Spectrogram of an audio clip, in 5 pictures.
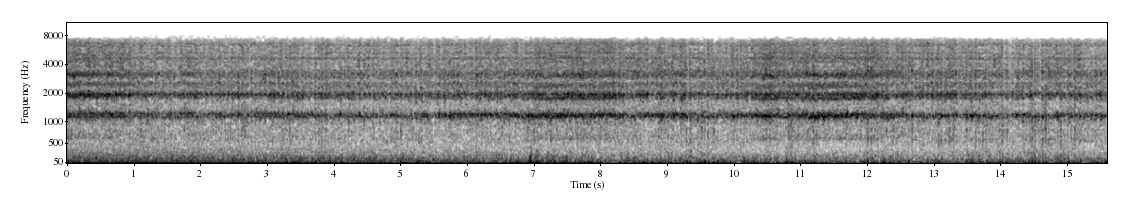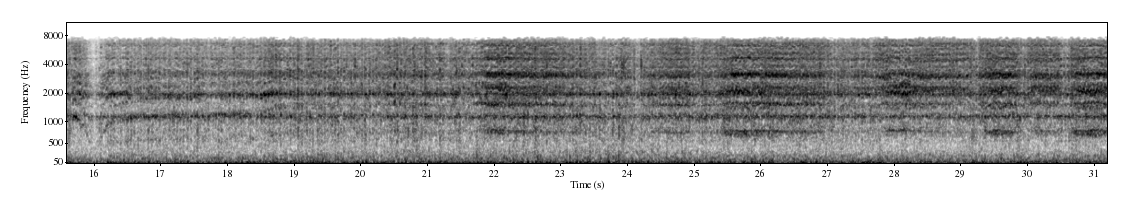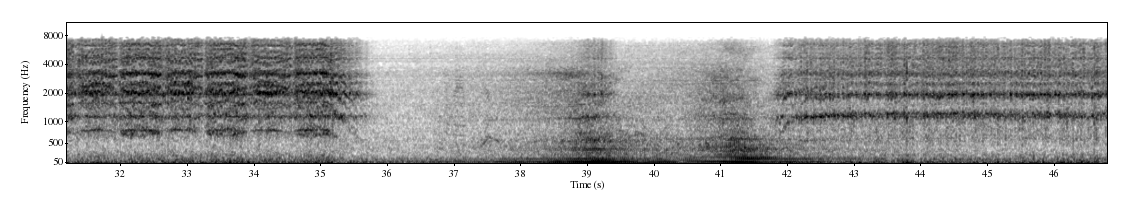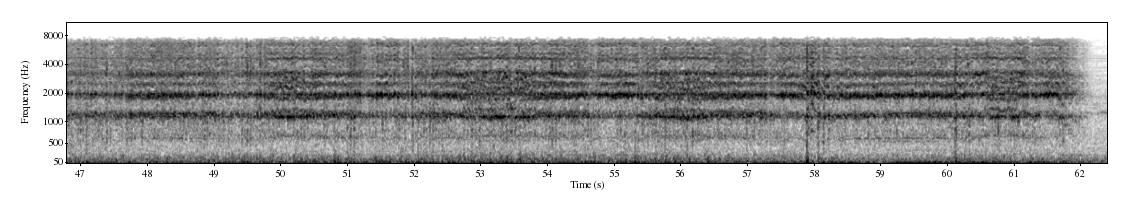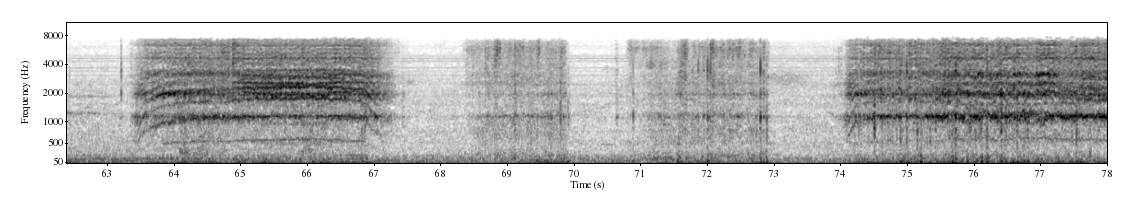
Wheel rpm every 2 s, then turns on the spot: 160, 160, 160, 160, 160, 160, 160, 130, 150, 190, 200, 200, 200, 200, 200, 200, 200, 110, 0, 20, 20, 150, 160, 160, 160, 160, 160, 160, 160, 160, 130, 40, 140, 60, 20, 30, 20, 130, 150.
68-74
